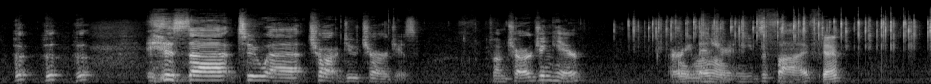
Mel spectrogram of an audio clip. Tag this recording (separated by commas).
Speech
